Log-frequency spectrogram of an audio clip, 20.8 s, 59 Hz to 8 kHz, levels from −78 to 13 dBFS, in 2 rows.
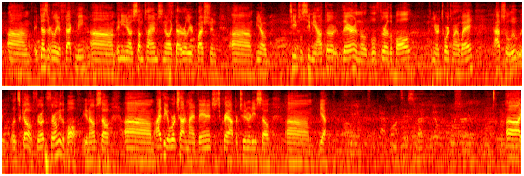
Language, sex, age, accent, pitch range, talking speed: English, male, 20-39, American, 125-145 Hz, 190 wpm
